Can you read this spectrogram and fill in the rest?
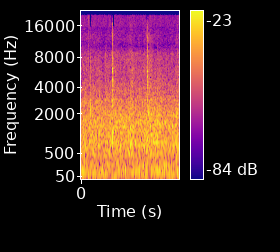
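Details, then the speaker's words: Aftermarket keyless entry kit installed on a Ford AU Falcon, fourth fob button in find-car mode with hazards flashing. Crisp light ticks about twice a second from the keyless entry box relay. Normal relay ticking. "And the last one that they don't give you is just, you'll hear the keyless entry box ticking away."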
